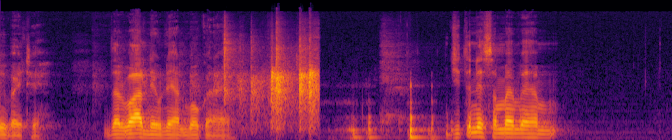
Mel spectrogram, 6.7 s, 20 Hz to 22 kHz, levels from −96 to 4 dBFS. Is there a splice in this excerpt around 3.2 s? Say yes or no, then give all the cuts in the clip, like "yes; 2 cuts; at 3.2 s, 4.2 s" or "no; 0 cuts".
yes; 1 cut; at 3.2 s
